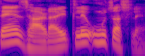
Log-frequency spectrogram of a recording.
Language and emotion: Goan Konkani, neutral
